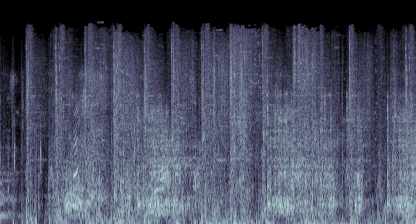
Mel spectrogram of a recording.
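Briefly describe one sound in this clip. A pickaxe strikes a fighter again and again with sharp thuds.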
